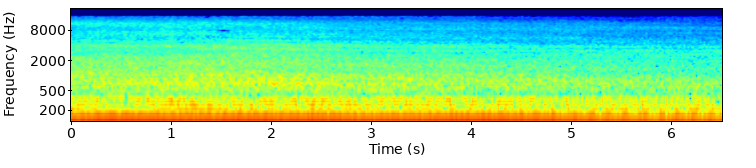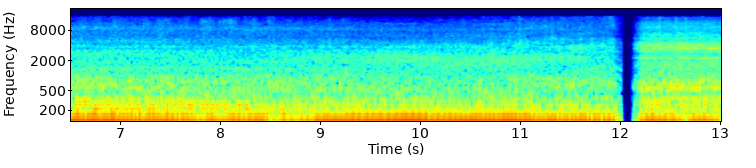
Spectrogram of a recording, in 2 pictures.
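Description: A heavy truck's diesel engine rumbles loudly as it passes close by and drives away.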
